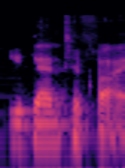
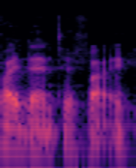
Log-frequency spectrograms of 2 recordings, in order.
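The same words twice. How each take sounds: First: The word is said with a Brazilian pronunciation. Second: The word is said with a standard pronunciation. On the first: The speaker calls it wrong. "Brazilians will say" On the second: The speaker calls it right. "instead of"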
